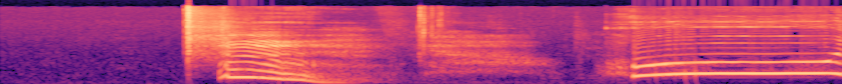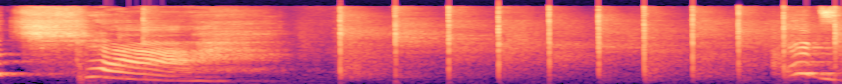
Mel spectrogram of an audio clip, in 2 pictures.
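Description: A woman's cries: an exclamation falling in pitch, then a long, high held "ooh" and another falling cry. Then rapid hand clapping, about four claps a second, over the last two seconds.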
